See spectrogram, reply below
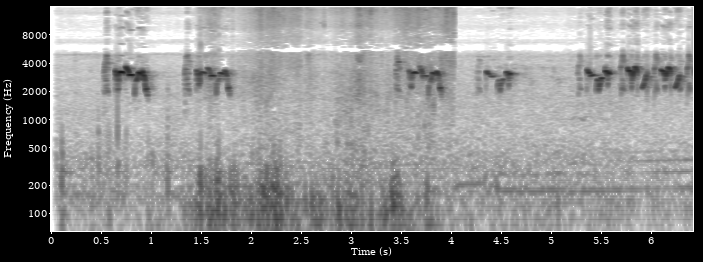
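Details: Sooty-headed bulbul giving an energetic cemgkram-style song, used as a lure for catching birds: bursts of short, bright chirping notes in quick groups, separated by pauses, over low rustling and handling noise.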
